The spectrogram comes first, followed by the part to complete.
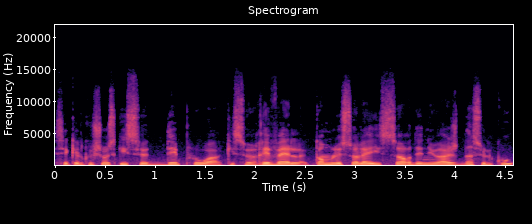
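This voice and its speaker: A man with a high voice talks at a fairly slow pace with ordinary pitch variation. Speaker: Buddhist lama and meditation teacher. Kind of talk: spiritual talk.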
